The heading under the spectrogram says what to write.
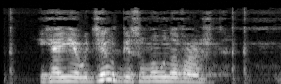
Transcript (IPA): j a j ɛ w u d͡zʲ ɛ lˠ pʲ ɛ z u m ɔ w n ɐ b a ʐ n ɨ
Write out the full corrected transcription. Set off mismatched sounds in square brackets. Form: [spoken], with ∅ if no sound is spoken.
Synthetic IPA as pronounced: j a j ɛ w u d͡zʲ ɛ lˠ [bʲ] ɛ z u m ɔ w n ɐ [v] a ʐ n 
